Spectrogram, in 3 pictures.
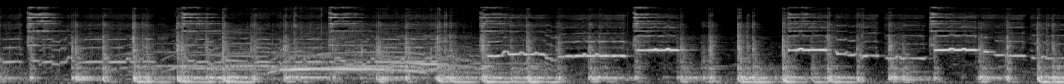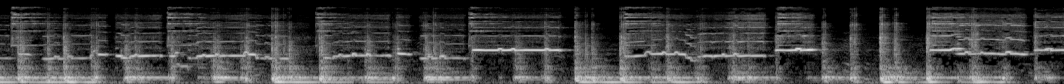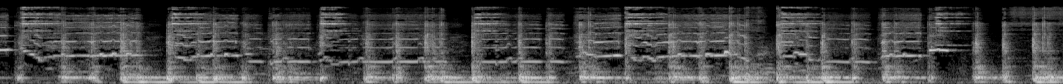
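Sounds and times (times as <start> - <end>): bamboo flute melody: 0.0 - 31.9
steady drum beat: 0.6 - 5.6.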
